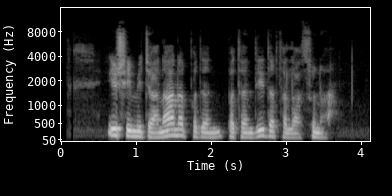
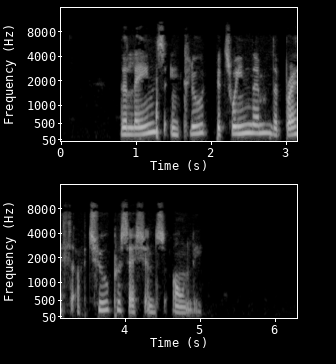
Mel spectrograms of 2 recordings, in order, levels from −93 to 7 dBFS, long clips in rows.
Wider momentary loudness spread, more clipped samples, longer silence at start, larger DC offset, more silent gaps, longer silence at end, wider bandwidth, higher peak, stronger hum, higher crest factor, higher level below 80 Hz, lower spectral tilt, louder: about the same, 9 LU vs 7 LU; neither; second, 0.65 s vs 0.8 s; neither; neither; second, 0.5 s vs 1.3 s; second, 9 kHz vs 10 kHz; first, -4 dBFS vs -8 dBFS; neither; about the same, 18 dB vs 20 dB; about the same, -68 dBFS vs -66 dBFS; first, -6.5 dB/octave vs -4 dB/octave; first, -22 LUFS vs -27 LUFS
